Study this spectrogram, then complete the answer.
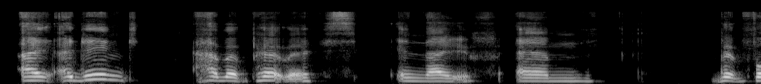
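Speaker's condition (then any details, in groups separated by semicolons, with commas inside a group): Cerebral palsy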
